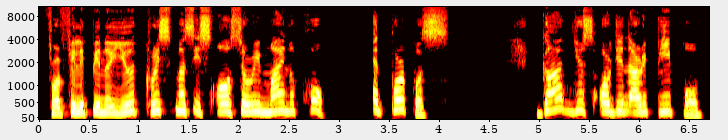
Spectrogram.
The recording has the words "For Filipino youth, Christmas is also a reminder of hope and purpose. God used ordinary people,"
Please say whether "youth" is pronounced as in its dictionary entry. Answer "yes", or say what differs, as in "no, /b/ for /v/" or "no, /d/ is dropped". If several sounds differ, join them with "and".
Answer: no, /t/ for /θ/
